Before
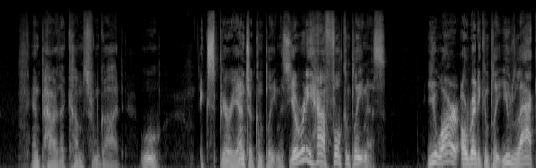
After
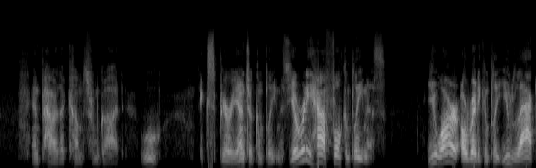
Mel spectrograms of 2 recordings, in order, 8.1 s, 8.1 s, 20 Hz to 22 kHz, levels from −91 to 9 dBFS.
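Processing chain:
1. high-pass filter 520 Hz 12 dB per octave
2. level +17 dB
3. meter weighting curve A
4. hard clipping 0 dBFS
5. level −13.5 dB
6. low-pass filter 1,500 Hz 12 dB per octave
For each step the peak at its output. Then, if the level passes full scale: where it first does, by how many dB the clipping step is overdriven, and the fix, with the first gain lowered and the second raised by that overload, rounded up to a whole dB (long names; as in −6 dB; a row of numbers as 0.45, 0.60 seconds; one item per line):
−11.5, +5.5, +5.0, 0.0, −13.5, −14.0 dBFS
step 2, 5.0 dB
step 2 +12 dB, step 5 −8.5 dB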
